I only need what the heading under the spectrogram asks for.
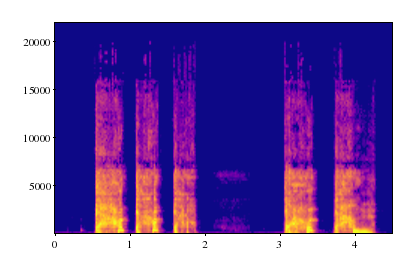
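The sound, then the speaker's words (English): A hoarse woman has a coughing fit: three quick, harsh coughs, a short pause, then two longer, raspier coughs. “I gotta grab a drink of water. I apologize. I don't know where it is. My coughing fit's gone.”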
